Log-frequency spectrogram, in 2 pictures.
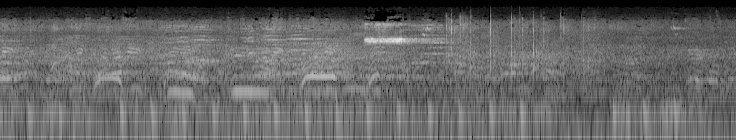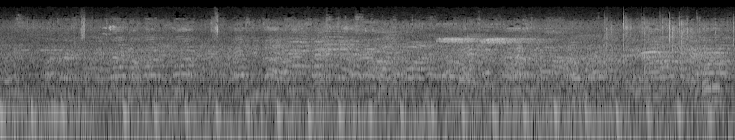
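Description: Busy wrestling-tournament gym: dense, irregular thudding of bodies and feet on the mats, with scattered shouts and voices across the hall. A short, bright referee's whistle blast comes about five and a half seconds in, and a fainter one near eighteen seconds.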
